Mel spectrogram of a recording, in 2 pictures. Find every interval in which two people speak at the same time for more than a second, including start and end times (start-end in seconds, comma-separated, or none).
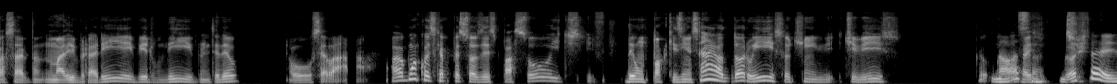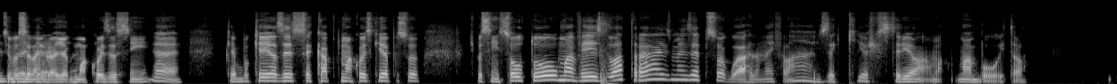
9.9-12.0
